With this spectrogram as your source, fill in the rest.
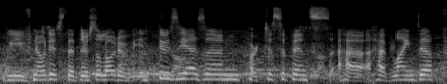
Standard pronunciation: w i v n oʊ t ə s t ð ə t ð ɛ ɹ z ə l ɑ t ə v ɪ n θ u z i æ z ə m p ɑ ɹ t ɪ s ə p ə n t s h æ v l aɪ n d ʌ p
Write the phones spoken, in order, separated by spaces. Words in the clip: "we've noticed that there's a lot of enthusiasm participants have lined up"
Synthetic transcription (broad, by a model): w i v n oʊ t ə s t ð ə t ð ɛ ɹ z ə l ɑ t ə v ɪ n θ u z i æ z ə m p ɑ ɹ t ɪ s ə p ə n t s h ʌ v l aɪ n d ʌ p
